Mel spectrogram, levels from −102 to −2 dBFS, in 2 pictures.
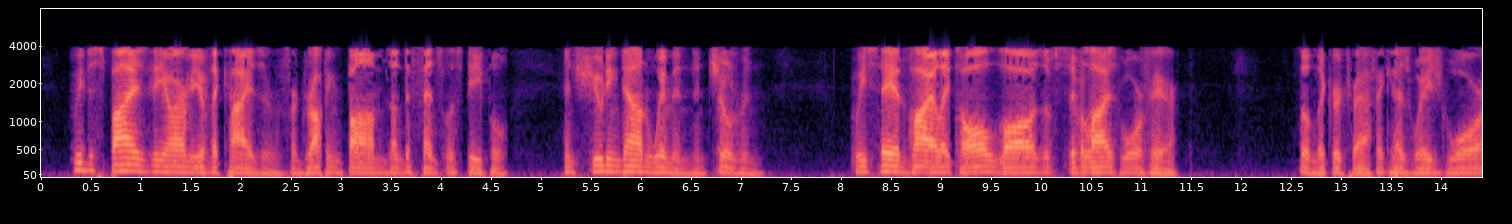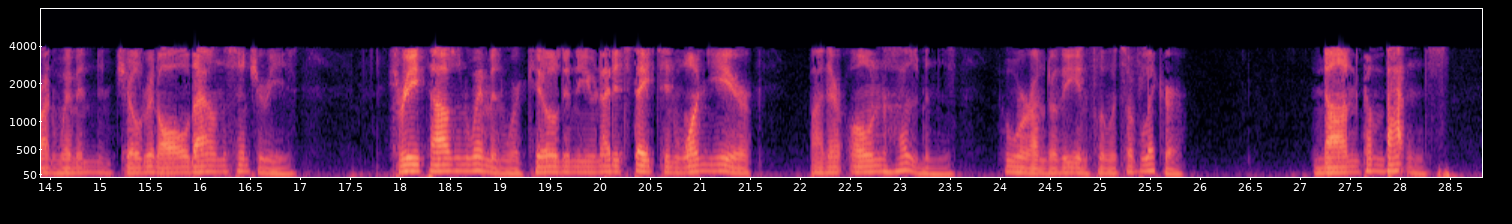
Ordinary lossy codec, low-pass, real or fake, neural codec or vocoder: AAC, 16 kbps; 7.2 kHz; real; none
